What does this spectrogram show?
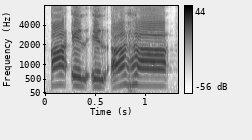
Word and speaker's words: Allah: Anda melatinkan tulisan Alif Lam Lam Ha menjadi kata a-l-a-h "alah". Anda tidak dapat membacanya sesuai dengan aturan linguistik. Bagaimana Anda bisa membaca huruf L ganda sebagai " Allah"? Huruf L seharusnya hanya satu .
